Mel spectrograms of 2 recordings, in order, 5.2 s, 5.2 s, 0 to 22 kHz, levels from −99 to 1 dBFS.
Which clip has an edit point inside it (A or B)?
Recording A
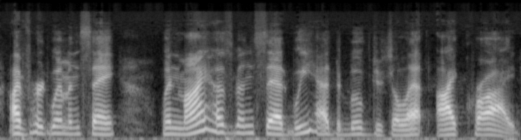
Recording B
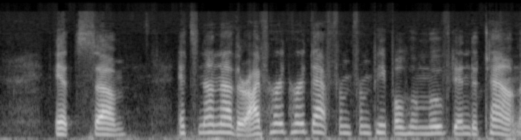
B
